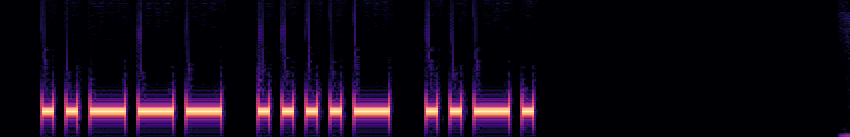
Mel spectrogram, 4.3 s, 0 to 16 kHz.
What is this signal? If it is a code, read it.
Morse code, heard as a keyed tone, about 20 wpm, 700 Hz. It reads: 24F
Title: Practice QSO - Exchange 2 - Info - 20wpm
